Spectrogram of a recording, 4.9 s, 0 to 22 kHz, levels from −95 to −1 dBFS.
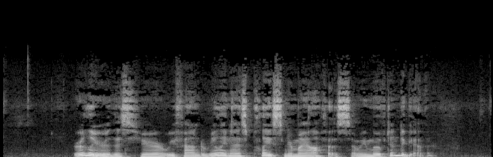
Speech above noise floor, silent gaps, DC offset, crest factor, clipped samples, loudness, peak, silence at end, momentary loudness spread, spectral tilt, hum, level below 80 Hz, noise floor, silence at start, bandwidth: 36 dB; none; under 0.1%; 14 dB; under 0.1%; -22 LUFS; -8 dBFS; 0.6 s; 6 LU; -5 dB/octave; none; -58 dBFS; -57 dBFS; 0.75 s; 13 kHz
